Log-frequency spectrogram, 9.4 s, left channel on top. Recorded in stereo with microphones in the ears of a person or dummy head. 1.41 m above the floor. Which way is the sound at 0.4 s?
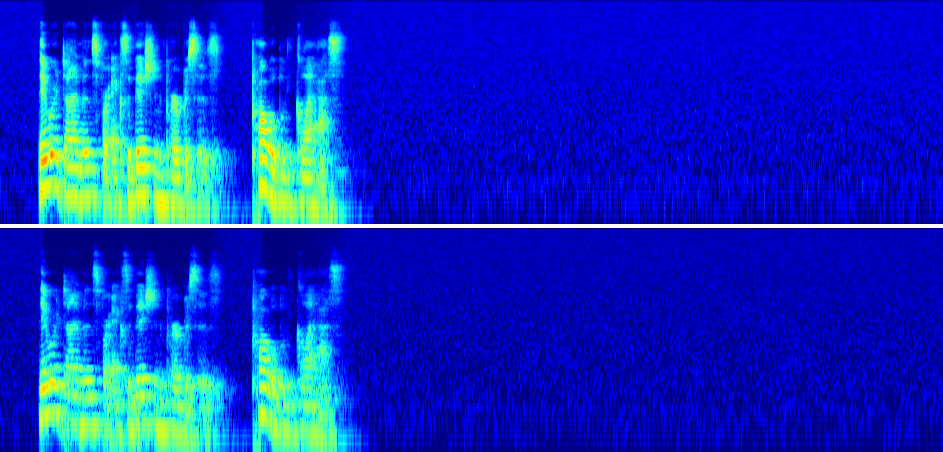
65° left (ahead or behind).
